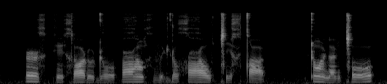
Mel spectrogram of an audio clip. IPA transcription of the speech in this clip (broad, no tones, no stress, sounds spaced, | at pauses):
ə˞ x k ẽ x ɾ ɔ ɽ u ɖ o | ʕ ɔ̃ x v ḭ ɖ ɽ o x ʕ ɔ w ǀ i x tˤ u | ʈ ɔ̃ ɳ a ɳ ǀ o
